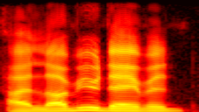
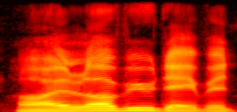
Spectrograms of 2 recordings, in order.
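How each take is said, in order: First: It is said in her usual lighter voice. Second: It is said in a deeper, masculine voice.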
